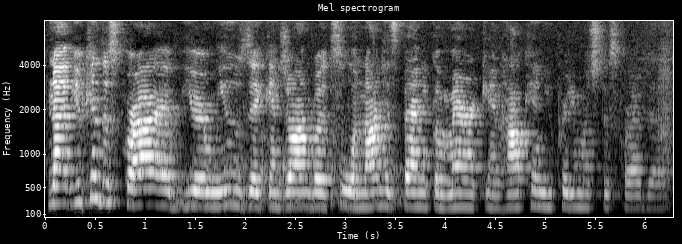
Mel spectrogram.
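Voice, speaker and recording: A woman's voice: mid-range voice, flat delivery, moderate pace, reverberant, noisy background. A woman interviewing a singer in a studio, upbeat, often saying "like". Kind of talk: interview questions. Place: recording studio.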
